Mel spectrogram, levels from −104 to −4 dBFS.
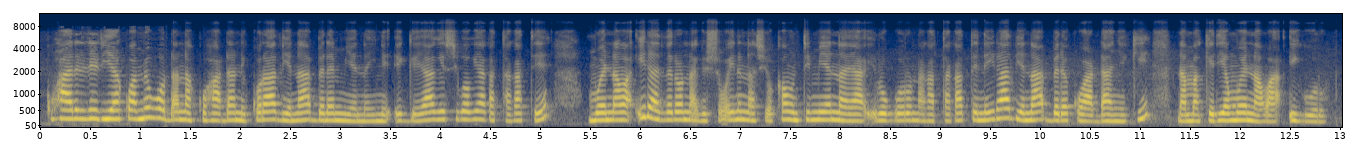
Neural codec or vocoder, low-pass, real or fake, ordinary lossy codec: none; 7.2 kHz; real; Opus, 24 kbps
